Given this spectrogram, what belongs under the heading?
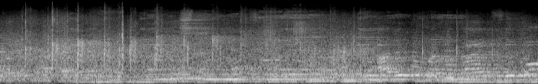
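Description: An audience claps steadily at a university convocation ceremony in a large hall, a dense patter of hands that carries through the whole stretch while voices and amplified talk continue over it.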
